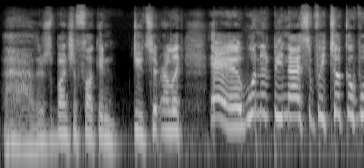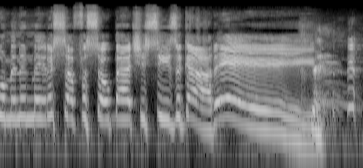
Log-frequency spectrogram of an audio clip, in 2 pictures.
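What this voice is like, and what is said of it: Put-on Italian accent. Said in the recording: “Why are they Italian? ... Was that an Italian accent? ... It kind of seemed a little Italian.”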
